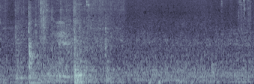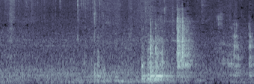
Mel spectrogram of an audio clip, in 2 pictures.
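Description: Dried maize cobs knocking and rattling against each other and the concrete floor as they are handled and shelled by hand, with a few sharper knocks, the loudest about a second in.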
